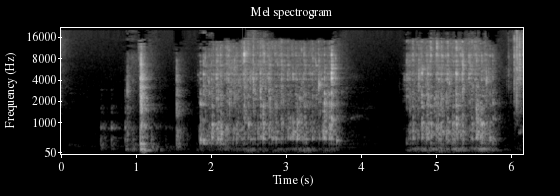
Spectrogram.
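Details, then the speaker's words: A few clicks, then sustained gurgling bubbling in two bursts with a pause: a homemade chest drain simulator, tube pinched yet still bubbling as air is pulled from the collection chamber, simulating an air leak. "let me pinch it up here we're still going to get bubbling because it's pulling air out of the um uh collection chamber okay"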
